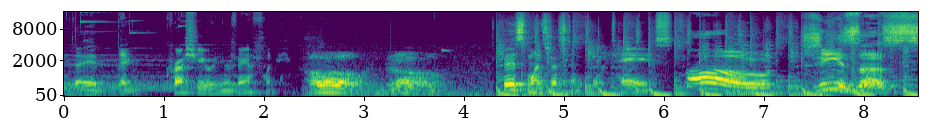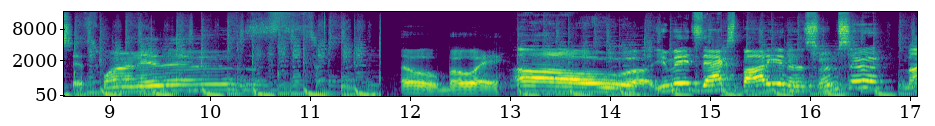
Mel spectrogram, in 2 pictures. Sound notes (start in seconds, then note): 2.4 sounds of absolute despair and horror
